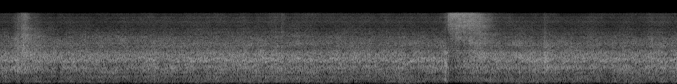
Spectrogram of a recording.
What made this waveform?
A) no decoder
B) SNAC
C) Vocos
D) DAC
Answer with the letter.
B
